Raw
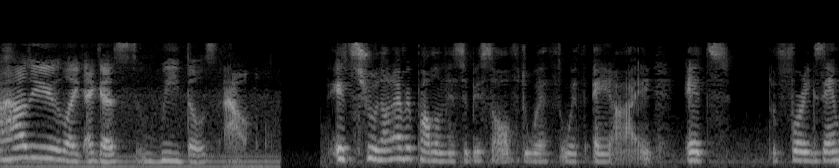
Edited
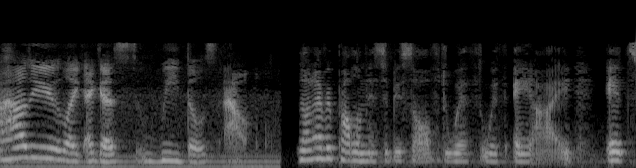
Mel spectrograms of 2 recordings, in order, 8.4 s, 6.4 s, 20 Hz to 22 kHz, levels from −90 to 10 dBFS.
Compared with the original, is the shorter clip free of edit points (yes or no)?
no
